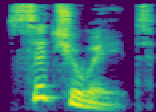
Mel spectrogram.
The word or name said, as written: situate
